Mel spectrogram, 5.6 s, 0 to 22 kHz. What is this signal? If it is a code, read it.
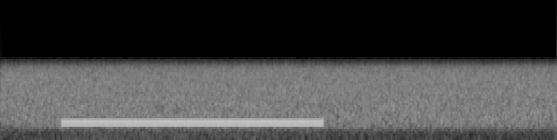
Telephone call progress tone (North American or UK plan), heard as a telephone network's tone, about 350, 440 Hz, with phone line noise. Dial tone.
